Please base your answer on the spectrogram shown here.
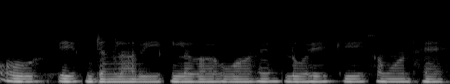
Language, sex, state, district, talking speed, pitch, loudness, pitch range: Hindi, male, Uttar Pradesh, Jalaun, 145 wpm, 125 Hz, -32 LUFS, 125-130 Hz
